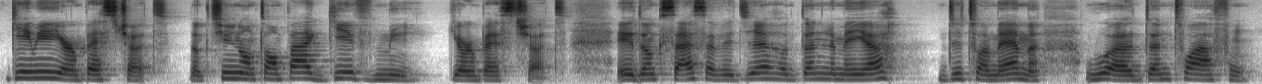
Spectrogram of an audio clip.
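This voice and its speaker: A woman's voice: mid-range voice, fairly even intonation, a little slow, darkish tone. A woman teaching a casual video lesson, explaining step by step and repeating each phrase. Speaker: English teacher.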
